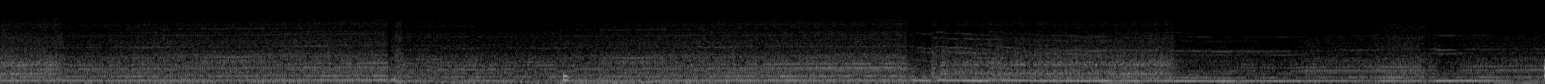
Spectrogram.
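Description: A BMW M8 GTE race car in rFactor 2 at Spa, engine droning at full throttle with a steady high pitch that shifts down around a gear change, continuous and alone without talk.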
